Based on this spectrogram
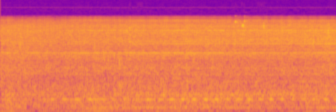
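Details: A vehicle engine idles steadily throughout with a low drone, and no animal is heard.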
